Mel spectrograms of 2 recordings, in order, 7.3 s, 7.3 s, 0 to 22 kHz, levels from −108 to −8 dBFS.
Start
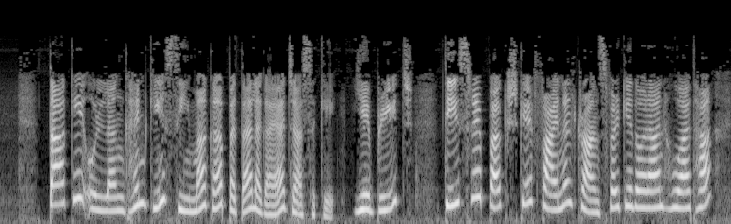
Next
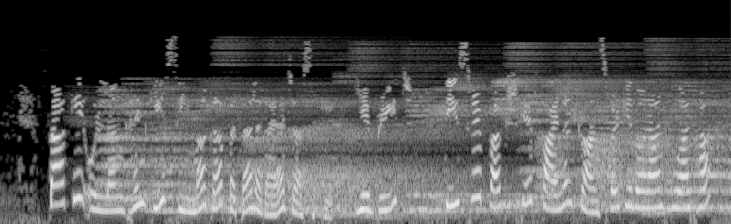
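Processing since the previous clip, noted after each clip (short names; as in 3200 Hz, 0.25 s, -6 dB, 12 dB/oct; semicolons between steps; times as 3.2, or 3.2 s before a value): loudest bins only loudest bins 32; diffused feedback echo 0.587 s, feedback 44%, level -10 dB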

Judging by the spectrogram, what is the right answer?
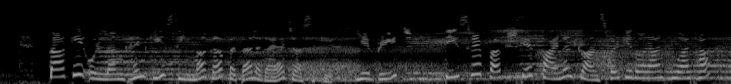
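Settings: compressor, threshold -24 dBFS, peak gain reduction 9 dB; gain -4.5 dB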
